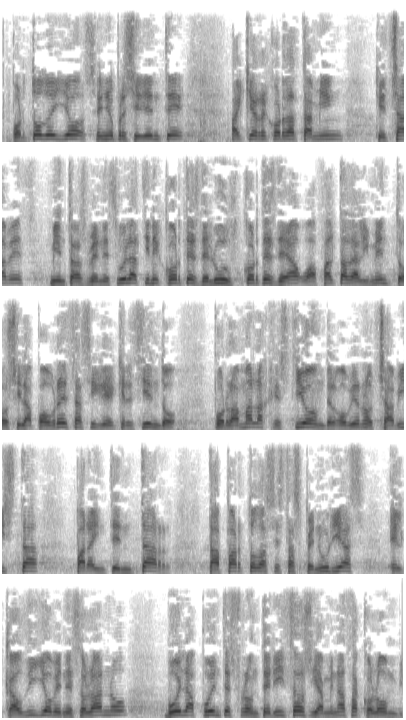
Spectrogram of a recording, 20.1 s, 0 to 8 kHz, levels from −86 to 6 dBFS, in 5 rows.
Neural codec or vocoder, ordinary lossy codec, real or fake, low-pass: none; none; real; 7.2 kHz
